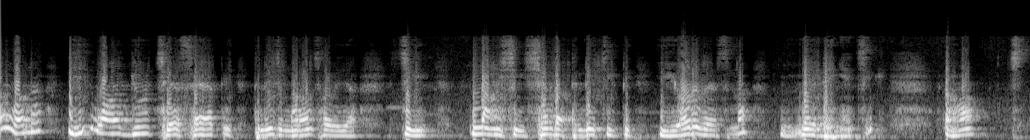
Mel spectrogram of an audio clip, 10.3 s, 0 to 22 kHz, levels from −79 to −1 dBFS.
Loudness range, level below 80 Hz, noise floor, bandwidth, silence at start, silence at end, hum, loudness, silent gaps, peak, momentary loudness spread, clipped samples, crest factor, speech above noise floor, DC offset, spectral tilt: 2 LU; -32 dBFS; -30 dBFS; 7.6 kHz; 0 s; 0.1 s; none; -10 LUFS; none; 0 dBFS; 11 LU; 0.4%; 10 dB; 21 dB; under 0.1%; -9.5 dB/octave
